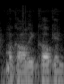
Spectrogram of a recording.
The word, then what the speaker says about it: Macaulay Culkin: I don't know now know for Macaulay cult Macaulay Culkin is a his name I said it right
